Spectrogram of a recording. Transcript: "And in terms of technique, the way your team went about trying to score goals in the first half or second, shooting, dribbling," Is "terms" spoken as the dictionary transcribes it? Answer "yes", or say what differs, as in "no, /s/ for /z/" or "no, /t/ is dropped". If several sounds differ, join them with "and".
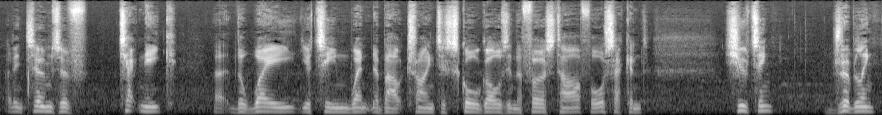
yes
